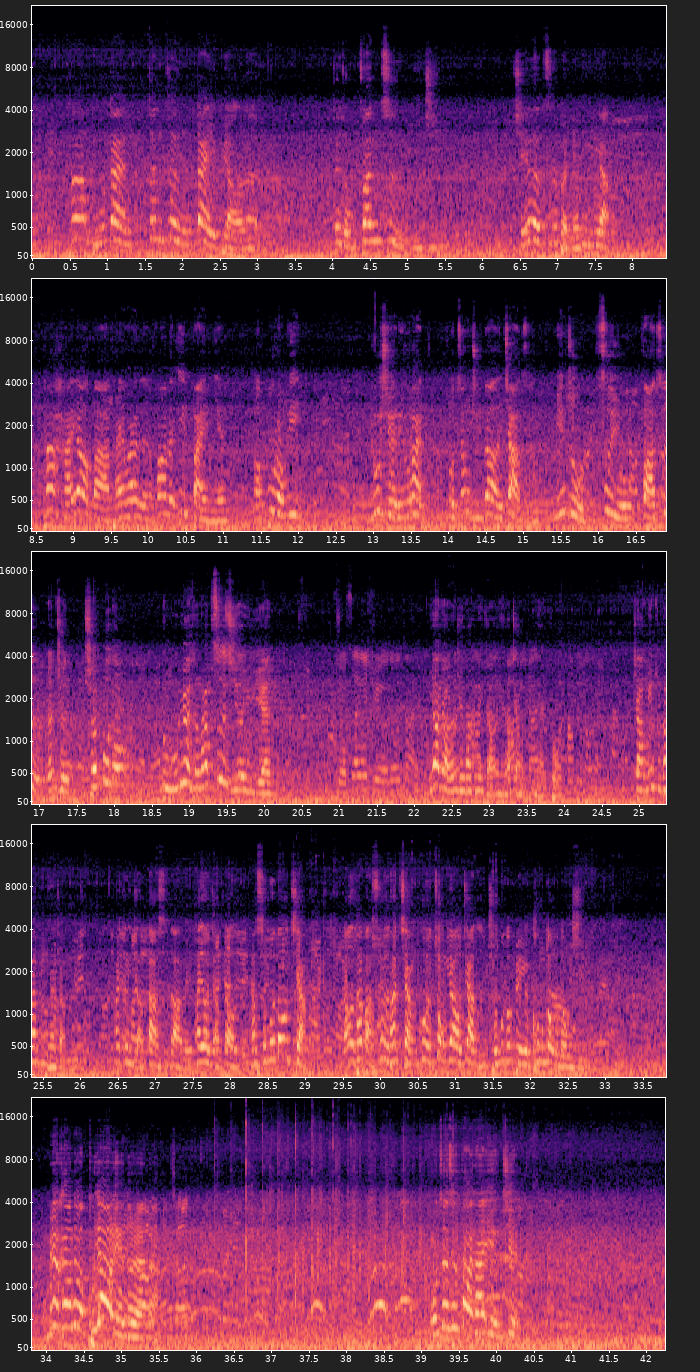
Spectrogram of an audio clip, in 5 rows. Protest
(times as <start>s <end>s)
12.6s 42.2s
